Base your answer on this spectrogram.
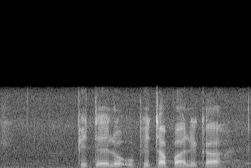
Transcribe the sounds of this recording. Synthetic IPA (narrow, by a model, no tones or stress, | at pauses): pʰitʼɛlɔʔupʰitʰab̥ʱalikʼa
